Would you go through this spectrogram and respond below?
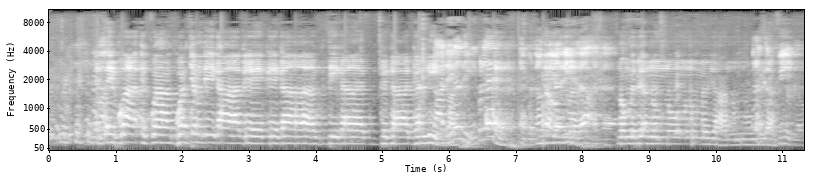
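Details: Acted stuttering performed in an Italian comedy cabaret sketch about a stutterer's jobs, with repeated sounds and syllables; stuttering (acted)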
